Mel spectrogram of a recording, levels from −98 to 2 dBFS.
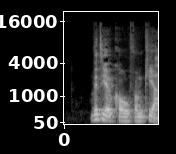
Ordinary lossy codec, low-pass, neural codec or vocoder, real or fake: MP3, 64 kbps; 19.8 kHz; codec, 44.1 kHz, 7.8 kbps, DAC; fake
